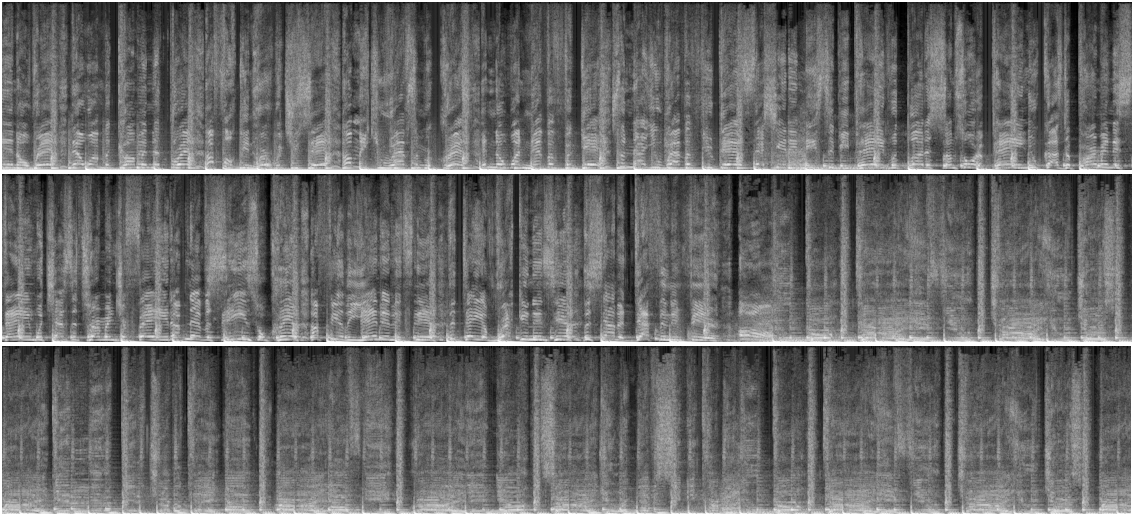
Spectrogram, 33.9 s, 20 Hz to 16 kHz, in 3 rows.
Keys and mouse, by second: 0.1-2.0 typing, 0.2 click, 1.0 ctrl+z, 1.5 click, 2.0 ctrl+z, 3.1 click, 4.3 click, 4.8 click, 5.4 ctrl+z, 5.6 click, 6.9 click, 7.9 a, 9.5 click, 10.2 ctrl+z, 11.8 click, 12.6 click, 15.1 click, 15.7 ctrl+z, 16.1 click, 17.3 click, 22.2 click, 23.0 ctrl+z, 23.9 click, 25.3 click, 26.0 click, 28.2 click, 28.9 click, 29.3 click, 29.6 click, 29.9 click, 30.8-32.6 drag, 33.1 click, 33.5-33.8 drag.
